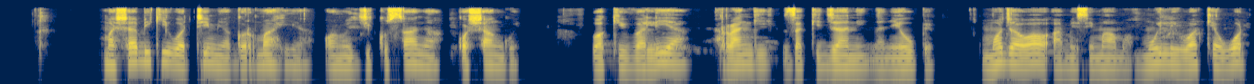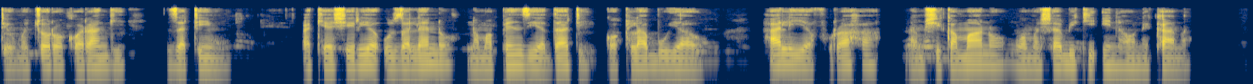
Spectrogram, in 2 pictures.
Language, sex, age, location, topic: Swahili, male, 18-24, Wajir, government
